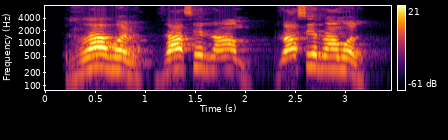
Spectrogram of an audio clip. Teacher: रावण का उच्चारण करते ही जबान कांपने लगती है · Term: प्रकंपित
